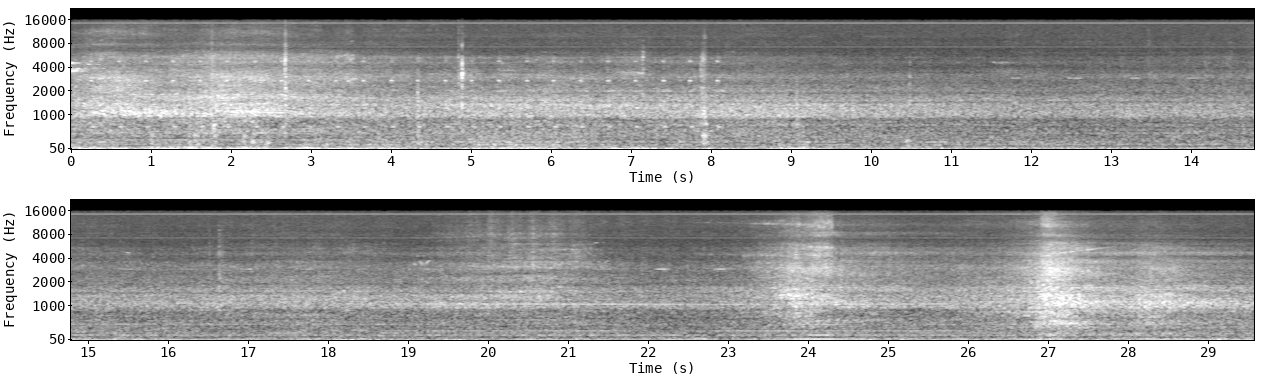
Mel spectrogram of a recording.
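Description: Steady low rumble of a car driving slowly, heard from inside the cabin, with two short swells of noise near the end.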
